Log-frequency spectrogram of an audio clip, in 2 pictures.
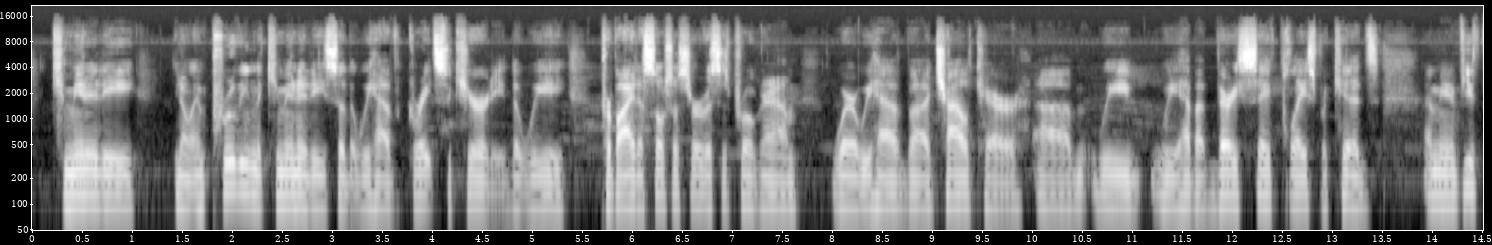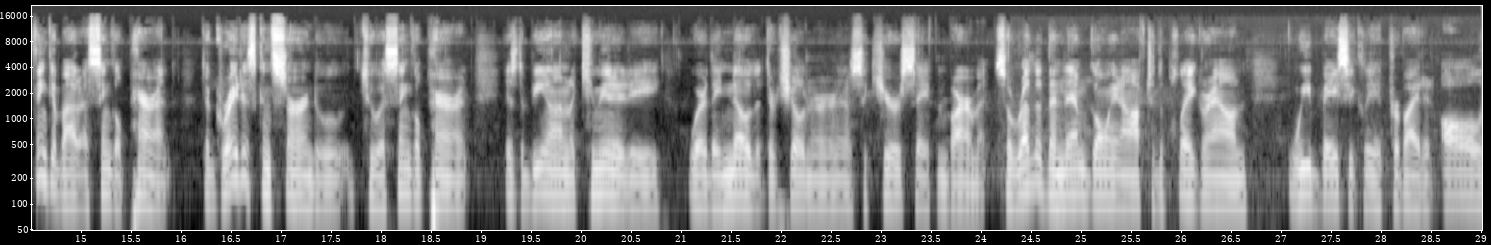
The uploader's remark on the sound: Live from the Freddie Mac Multifamily Optigo 2019 conference!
